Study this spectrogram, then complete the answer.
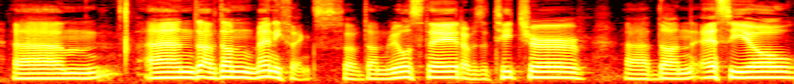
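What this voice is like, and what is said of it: Slight Scottish accent. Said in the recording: “I got a little bit of an accent here. I've been from Scotland originally”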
